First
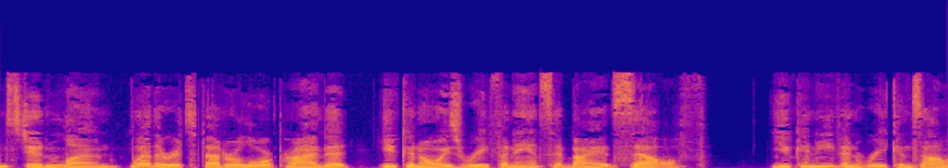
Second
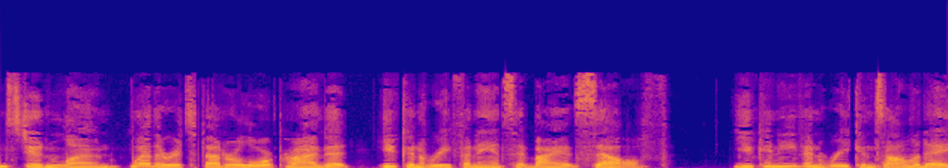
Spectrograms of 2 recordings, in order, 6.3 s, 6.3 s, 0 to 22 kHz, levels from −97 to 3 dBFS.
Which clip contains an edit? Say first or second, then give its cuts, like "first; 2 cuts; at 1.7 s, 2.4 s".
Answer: second; 1 cut; at 2.8 s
